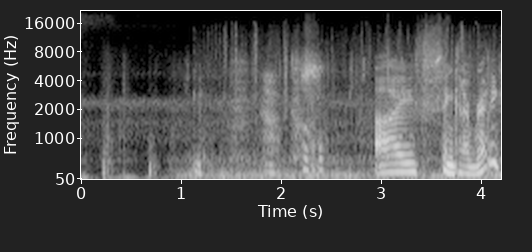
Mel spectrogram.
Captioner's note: fire crackling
